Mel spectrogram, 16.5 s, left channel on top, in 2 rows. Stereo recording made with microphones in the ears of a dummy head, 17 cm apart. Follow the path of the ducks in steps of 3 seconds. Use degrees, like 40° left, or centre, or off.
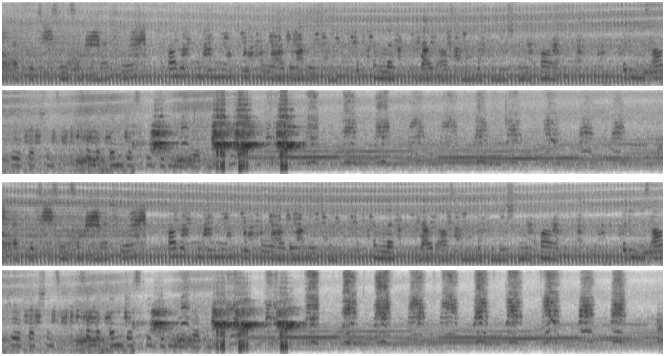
30° right, 20° left, 10° left, 10° right, 50° right, 60° right.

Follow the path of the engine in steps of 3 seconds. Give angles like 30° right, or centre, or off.
50° right, 20° right, 10° left, 30° left, 50° left, 50° left.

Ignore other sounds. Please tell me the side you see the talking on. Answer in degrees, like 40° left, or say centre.
10° right.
